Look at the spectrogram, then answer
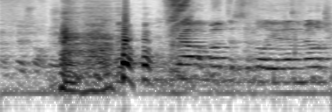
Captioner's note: laughing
